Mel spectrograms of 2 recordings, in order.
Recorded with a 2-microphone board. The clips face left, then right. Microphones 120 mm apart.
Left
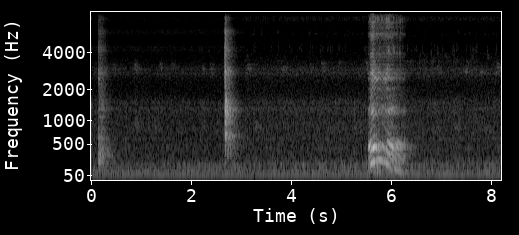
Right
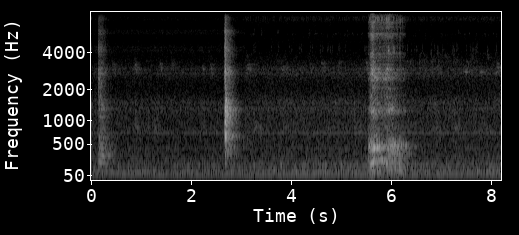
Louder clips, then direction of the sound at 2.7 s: Right 3 dB; 35° right (ahead or behind).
